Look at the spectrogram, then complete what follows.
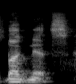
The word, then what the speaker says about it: Bugnitz: Well, as the gate agent at United once said, it's pronounced just like it sounds. Okay, which I thought was a good way to say it. But it's just read it, Dan. It's Bugnitz.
